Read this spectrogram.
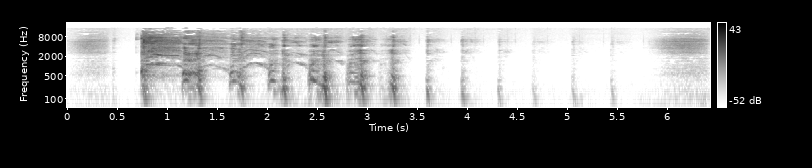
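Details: Coughing while lying on a bed, exhausted after prolonged coughing.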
